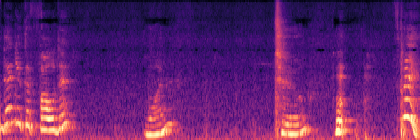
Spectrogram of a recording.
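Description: A woman speaks very slowly in a high, dark and mellow voice with very wide pitch swings, and the room echo is audible. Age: 80s+. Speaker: grandmother. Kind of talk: home tutorial demonstration. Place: home room. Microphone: camera far.

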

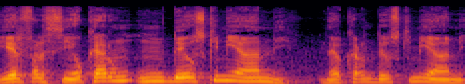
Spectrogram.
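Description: A man's voice with very wide pitch swings. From São Vicente, São Paulo, Brazil; São Paulo, Brazil. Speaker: pastor and church history teacher; pastor, church history teacher. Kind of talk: guest interview, history lecture style. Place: studio. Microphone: studio mic.

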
